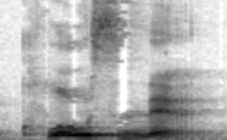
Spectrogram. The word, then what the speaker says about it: close-knit: Close-knit. Notice that pronunciation, close-knit. This is an adjective that describes the family.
